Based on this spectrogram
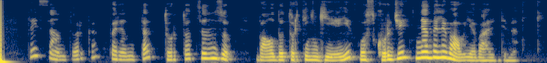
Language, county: Lithuanian, Kaunas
